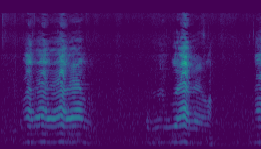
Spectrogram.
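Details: Baby Arabian oryx chatting, giving two drawn-out, harmonically rich bleats about a second long each, the second rising briefly to a sharper peak, separated by a short quiet gap.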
